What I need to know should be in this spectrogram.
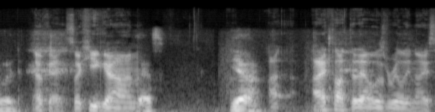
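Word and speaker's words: Higan: software emulator is like I thought it was pronounced heigen Corey pronounced it he gone I don't know what's just actually right but I think he GaN is what if you were reading it in like Japanese romanization is how you would okay so he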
